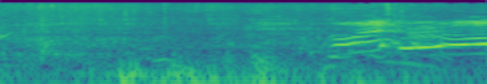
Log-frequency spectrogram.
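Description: Pool water splashing as a man lifts a toddler up out of the water. Near the end a child's high-pitched voice rises in pitch.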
